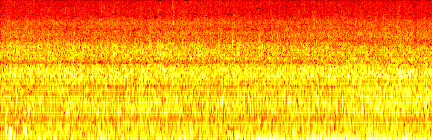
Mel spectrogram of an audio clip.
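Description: Water flowing steadily over a bamboo-slat fish trap, a constant even rush.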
